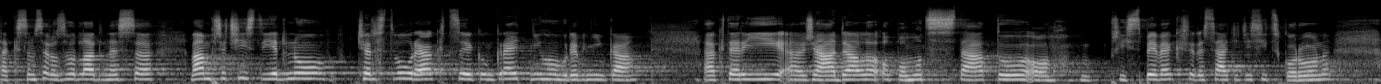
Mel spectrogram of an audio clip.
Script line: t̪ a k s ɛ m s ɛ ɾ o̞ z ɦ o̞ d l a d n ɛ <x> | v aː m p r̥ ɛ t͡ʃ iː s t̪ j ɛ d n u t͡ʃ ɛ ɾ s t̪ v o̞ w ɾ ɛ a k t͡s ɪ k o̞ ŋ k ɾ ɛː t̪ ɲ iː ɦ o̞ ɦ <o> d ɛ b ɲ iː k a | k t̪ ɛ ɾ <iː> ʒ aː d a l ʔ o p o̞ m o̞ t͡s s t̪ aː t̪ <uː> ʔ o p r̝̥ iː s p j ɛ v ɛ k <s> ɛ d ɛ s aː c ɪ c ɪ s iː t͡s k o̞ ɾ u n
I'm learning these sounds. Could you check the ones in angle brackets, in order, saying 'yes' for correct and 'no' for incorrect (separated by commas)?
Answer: no, no, yes, no, no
